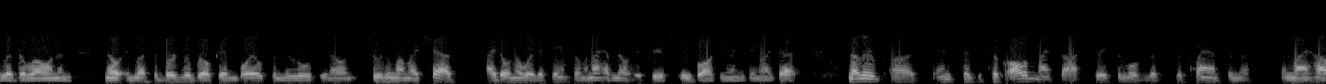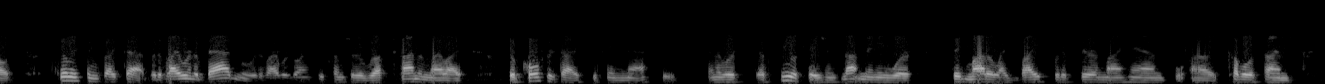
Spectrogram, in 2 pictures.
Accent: Michigan, United States; I grew up in Michigan. We lived in a very rural area in the midst of the woods.

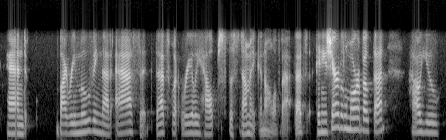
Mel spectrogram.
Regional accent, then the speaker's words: Canada; Tyler picked up on the fact that I'm a Canadian, because I made the grave mistake of putting A at the end of my sentence.

